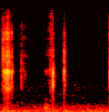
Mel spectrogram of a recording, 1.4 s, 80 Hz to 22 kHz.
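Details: 2005 Ford Freestar door lock actuator, removed: irregular bursts of dry plastic clicks, two or three per second, no solid latch thunk; gears inside suspected stripped.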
